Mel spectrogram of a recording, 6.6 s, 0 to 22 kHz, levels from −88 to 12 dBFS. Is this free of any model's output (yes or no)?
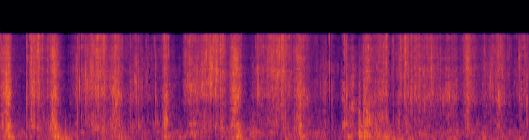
no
